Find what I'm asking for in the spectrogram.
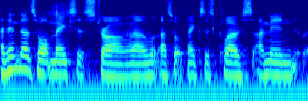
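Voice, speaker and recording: A man with a Welsh accent, audible room echo, and music in the background. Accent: Welsh, still noticeable. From Wales. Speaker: college athlete. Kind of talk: interview. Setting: studio. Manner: halting, many fillers.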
